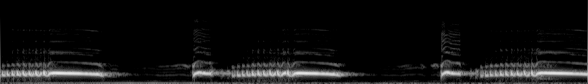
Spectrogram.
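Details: Melodious song of a white dove, meant to draw in other birds: deep rolling coos, each a brief upslurred lead note and a long vibrating phrase ending in a falling glide, three in quick succession.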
